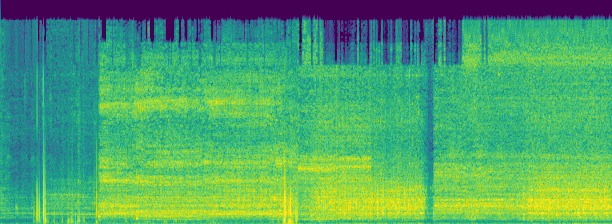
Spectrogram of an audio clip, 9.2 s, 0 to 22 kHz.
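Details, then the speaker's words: Bosch Maxx 5 Speed Edition washing machine after replacing the broken drain pump impeller: steady rush of water and even pump hum, no rattle or grinding; normal draining. "Так, набрали воды. Теперь сливаем. Все сливается."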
